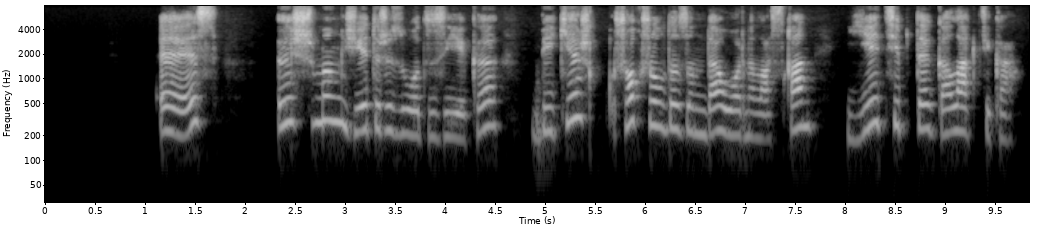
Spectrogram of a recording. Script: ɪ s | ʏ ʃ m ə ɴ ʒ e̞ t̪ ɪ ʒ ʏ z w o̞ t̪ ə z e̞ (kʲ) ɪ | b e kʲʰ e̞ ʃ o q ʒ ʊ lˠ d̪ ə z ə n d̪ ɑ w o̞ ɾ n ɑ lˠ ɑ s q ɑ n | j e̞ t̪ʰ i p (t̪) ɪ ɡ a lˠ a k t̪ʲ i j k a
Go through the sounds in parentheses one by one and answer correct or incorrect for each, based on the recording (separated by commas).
correct, correct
